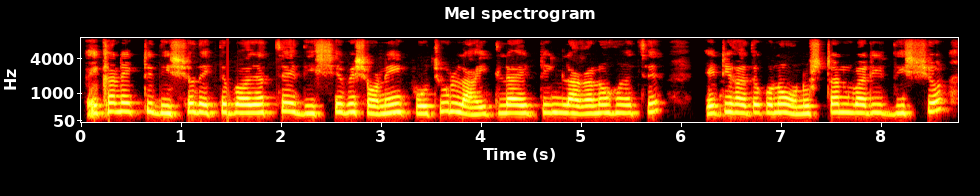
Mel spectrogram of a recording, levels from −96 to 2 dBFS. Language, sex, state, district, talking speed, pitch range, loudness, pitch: Bengali, female, West Bengal, Jhargram, 150 wpm, 240-275 Hz, -14 LUFS, 255 Hz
